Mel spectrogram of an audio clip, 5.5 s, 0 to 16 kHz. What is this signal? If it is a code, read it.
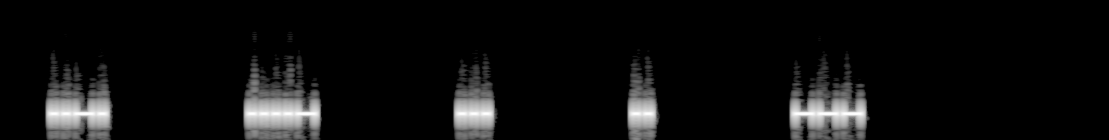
Morse code, heard as a keyed tone, about 37 wpm, spaced as for 11 wpm, 700 Hz. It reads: F4SIO
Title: USA Call Signs - 6 Characters - 8x Character Spacing - 40wpm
